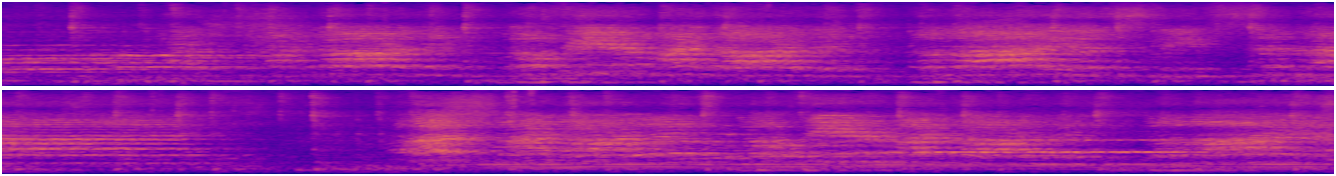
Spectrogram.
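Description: A group of young children singing a song together with instrumental accompaniment, with a short break between phrases about eight seconds in.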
